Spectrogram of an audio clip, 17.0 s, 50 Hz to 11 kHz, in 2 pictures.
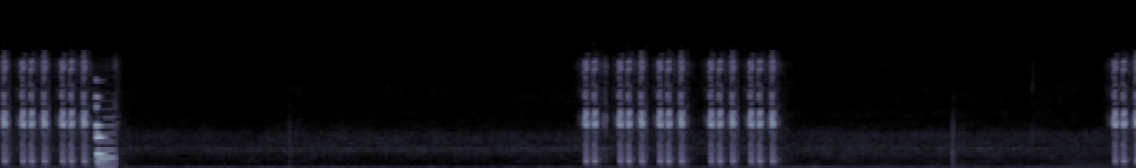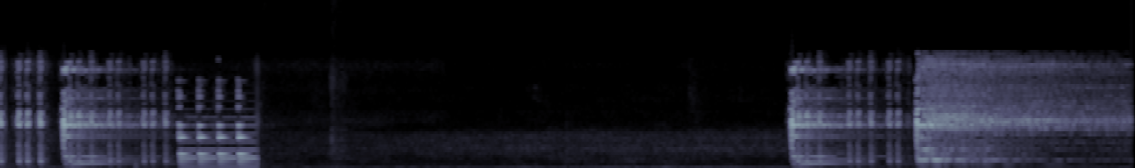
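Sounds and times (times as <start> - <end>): tinkling slot game jingle: 9.0 - 10.5, 14.5 - 17.0.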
